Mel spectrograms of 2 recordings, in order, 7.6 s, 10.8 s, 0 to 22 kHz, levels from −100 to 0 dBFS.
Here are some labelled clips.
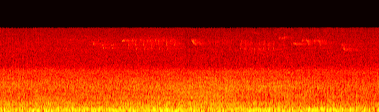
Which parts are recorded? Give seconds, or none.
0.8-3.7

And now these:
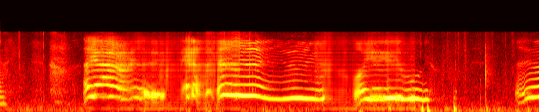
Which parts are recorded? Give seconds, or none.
0.0-1.7; 4.8-6.3; 8.3-10.8

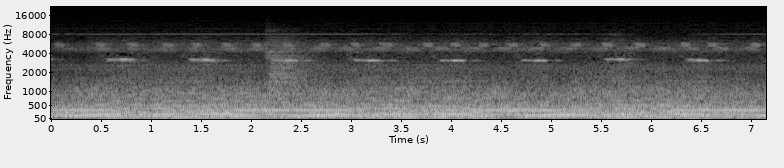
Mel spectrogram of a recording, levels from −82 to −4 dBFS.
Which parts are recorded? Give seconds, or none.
0.0-3.3; 6.4-7.2

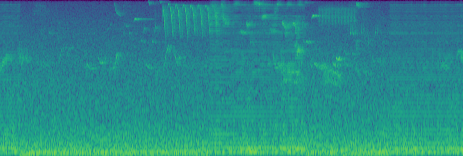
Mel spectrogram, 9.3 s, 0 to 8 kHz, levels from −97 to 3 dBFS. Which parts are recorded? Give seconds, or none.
0.4-4.2; 6.1-7.8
